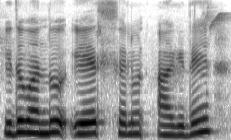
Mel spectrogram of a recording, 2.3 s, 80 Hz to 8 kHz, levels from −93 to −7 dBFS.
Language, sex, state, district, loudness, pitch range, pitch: Kannada, female, Karnataka, Koppal, -15 LUFS, 215-240 Hz, 225 Hz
